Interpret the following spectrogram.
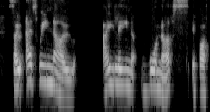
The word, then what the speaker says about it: Wuornos: So, as we know, Ailen Wanos, if I've pronounced Is that right? Waros.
